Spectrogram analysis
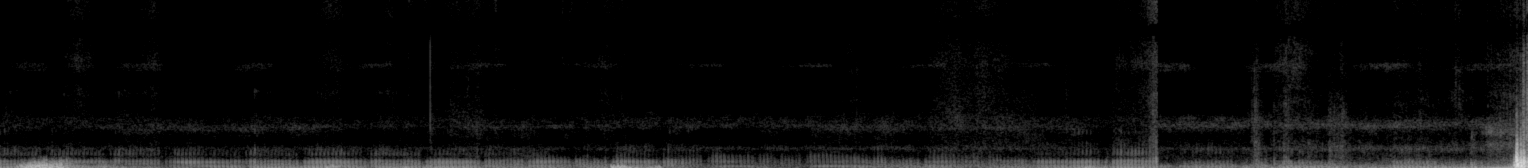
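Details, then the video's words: Ragamuffin cat being affectionate, soft low purring in quiet patches broken by pauses, with a few louder thumps and a sharp knock at the end. "甘える時間を見つけて甘える猫 ラガマフィンcat is affectionate.Ragamuffin."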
